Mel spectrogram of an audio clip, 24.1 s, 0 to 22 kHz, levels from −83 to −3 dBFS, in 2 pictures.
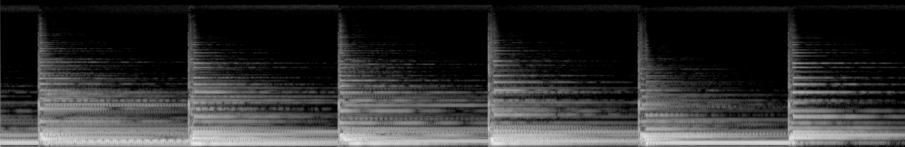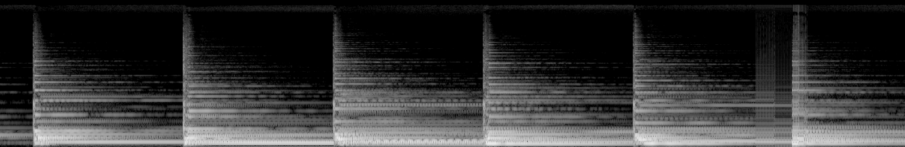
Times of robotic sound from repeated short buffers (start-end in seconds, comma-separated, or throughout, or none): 22.15-22.83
